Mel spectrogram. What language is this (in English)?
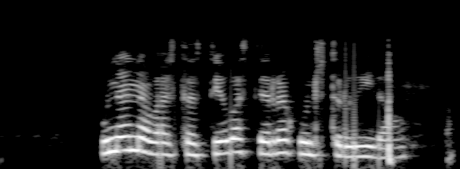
Catalan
